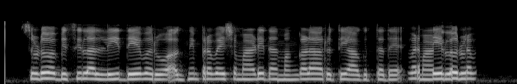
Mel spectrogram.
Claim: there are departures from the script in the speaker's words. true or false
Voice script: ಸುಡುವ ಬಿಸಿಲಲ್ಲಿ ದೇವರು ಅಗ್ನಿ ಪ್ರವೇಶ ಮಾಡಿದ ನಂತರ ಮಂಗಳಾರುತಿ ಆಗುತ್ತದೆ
true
